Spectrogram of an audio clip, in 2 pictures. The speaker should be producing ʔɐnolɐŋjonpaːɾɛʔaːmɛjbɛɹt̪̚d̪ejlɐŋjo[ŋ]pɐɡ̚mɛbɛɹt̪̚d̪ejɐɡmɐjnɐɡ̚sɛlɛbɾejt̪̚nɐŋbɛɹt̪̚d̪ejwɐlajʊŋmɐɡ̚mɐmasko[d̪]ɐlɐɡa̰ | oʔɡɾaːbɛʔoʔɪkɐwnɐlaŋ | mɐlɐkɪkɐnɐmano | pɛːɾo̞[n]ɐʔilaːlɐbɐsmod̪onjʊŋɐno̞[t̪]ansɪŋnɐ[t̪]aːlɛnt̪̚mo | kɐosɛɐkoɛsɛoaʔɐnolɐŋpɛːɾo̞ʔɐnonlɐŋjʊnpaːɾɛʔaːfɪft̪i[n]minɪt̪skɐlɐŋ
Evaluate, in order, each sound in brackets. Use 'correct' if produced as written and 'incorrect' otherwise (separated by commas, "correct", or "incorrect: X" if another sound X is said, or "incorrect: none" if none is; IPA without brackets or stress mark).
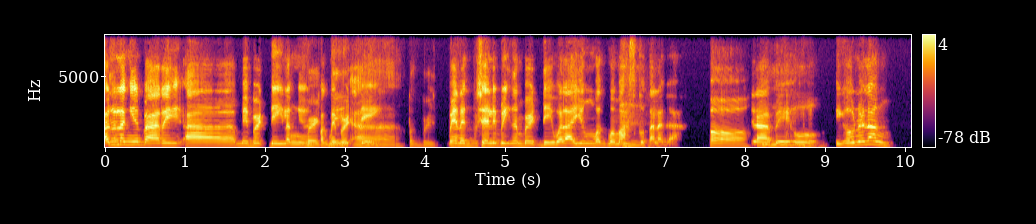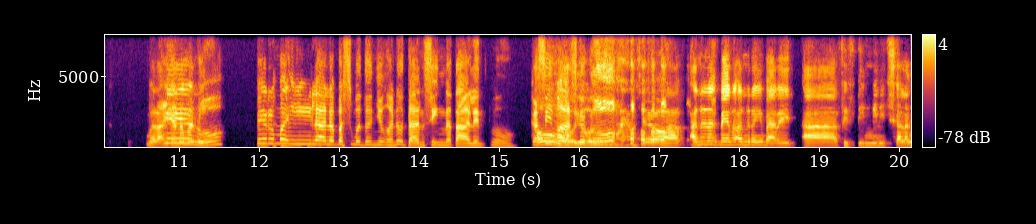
incorrect: n, incorrect: t̪, incorrect: m, incorrect: d̪, correct, correct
